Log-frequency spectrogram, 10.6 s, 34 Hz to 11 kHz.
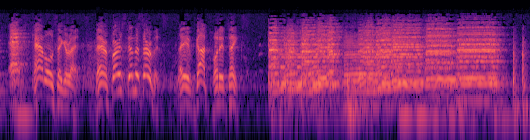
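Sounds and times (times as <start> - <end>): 
speech: 0.7 - 5.8
brassy band music: 5.4 - 10.2
sharp knocks on a door: 10.2 - 10.6.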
